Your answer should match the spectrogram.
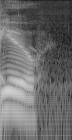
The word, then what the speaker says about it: debut: It's pronounced Do you love it? debut.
